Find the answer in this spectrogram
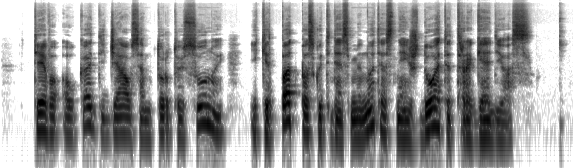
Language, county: Lithuanian, Kaunas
